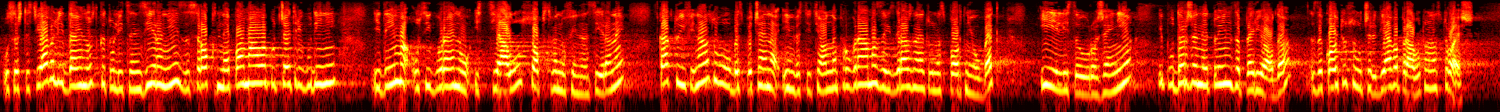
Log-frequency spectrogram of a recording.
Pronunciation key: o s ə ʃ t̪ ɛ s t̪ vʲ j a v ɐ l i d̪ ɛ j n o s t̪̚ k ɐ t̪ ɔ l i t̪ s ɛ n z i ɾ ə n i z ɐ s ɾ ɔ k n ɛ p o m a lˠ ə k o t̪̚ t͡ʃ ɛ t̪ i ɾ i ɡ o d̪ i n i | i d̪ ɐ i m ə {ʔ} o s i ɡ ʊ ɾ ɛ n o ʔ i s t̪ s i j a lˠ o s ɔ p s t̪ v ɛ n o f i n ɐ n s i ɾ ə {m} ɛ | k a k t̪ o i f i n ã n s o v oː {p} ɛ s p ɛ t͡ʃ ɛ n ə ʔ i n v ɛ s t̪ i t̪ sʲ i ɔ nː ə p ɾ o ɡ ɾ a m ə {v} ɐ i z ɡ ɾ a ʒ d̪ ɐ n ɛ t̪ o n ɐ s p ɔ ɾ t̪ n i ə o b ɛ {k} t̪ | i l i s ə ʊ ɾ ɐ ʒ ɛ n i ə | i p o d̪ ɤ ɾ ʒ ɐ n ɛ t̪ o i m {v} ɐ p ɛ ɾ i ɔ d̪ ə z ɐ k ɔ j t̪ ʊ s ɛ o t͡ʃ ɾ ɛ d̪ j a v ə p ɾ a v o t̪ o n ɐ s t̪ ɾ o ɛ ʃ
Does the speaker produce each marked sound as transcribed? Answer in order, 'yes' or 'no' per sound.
yes, no, no, no, yes, no

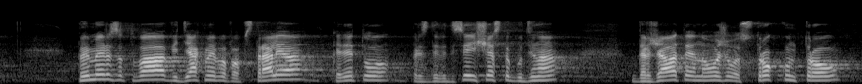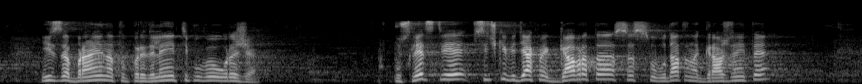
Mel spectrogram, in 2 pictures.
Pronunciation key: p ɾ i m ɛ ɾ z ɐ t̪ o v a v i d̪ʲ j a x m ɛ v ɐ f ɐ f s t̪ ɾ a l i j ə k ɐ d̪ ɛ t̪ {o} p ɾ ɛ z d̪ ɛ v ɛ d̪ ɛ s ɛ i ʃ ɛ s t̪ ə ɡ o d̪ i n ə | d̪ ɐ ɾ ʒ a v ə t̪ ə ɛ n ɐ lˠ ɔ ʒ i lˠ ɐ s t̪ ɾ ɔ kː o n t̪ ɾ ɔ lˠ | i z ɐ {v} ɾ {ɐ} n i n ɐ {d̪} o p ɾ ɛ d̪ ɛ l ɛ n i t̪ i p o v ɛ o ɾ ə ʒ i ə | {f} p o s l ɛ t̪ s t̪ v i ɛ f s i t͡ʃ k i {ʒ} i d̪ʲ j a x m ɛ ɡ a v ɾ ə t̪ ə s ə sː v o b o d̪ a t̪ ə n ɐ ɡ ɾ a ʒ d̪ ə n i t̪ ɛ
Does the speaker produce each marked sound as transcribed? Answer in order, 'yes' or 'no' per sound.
yes, no, no, no, yes, no

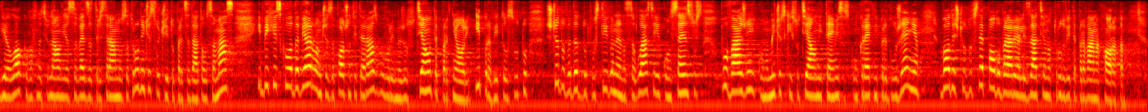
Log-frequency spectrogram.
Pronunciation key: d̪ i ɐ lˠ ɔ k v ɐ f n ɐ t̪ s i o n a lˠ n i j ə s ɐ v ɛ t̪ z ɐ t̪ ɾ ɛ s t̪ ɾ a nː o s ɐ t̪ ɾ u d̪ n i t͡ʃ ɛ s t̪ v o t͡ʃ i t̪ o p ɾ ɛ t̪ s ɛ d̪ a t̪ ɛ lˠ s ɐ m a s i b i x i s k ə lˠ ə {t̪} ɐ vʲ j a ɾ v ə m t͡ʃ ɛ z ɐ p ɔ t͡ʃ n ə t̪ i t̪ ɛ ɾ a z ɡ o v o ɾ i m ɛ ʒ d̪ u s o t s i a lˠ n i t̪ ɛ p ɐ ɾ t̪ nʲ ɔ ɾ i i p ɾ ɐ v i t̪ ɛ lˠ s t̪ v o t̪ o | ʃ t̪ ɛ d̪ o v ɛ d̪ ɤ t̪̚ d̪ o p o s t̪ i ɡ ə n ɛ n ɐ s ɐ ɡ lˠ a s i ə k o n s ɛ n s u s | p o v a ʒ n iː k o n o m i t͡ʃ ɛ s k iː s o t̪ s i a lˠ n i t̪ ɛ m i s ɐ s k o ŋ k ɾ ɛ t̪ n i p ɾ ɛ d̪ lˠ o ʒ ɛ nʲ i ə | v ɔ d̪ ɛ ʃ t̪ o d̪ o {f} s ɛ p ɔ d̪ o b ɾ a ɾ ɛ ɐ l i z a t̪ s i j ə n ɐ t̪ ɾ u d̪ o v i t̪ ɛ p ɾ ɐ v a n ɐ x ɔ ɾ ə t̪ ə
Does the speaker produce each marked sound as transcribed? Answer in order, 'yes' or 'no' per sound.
no, yes

